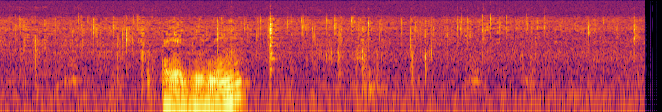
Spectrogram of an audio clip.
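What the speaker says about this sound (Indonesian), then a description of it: "Tuh baksonya aku goreng aja, nggak aku campur di sop." Bakso meatballs frying in hot oil give a steady sizzling hiss that swells briefly as they are stirred, with someone talking over the frying.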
